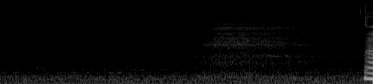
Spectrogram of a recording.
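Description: A slow, deep breath during a guided breathing exercise: a faint, airy hiss that swells midway and then fades, followed by a brief, sharp noise at the very end.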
